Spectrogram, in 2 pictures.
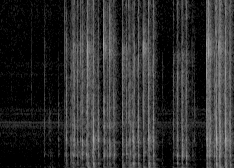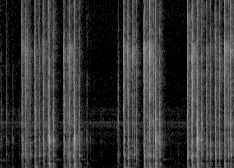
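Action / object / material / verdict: tap / plastic mechanical keyboard / plastic / none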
